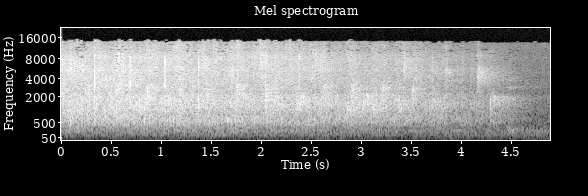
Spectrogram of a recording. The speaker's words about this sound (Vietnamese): Cho một tràng vỗ tay để tán dương.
